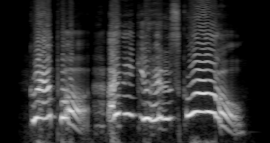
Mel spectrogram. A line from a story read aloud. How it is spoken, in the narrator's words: Ilya shouted, his face plastered against the window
